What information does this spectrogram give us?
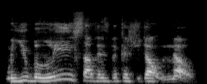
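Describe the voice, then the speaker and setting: A man's voice: a little high, sing-song, fast, breathy edge. A man hosting a live online panel, debating insistently, cutting in and repeating his questions. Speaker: livestream host.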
